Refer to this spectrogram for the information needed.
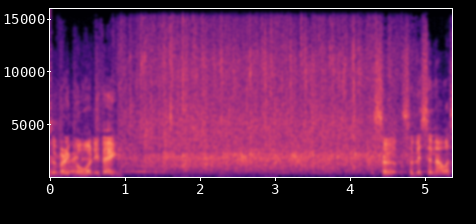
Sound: audience applauding

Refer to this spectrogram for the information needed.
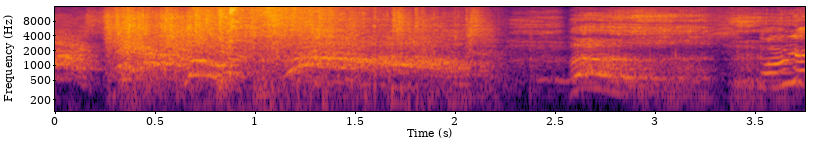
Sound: growls

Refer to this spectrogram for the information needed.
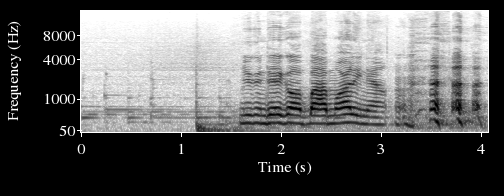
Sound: chuckles

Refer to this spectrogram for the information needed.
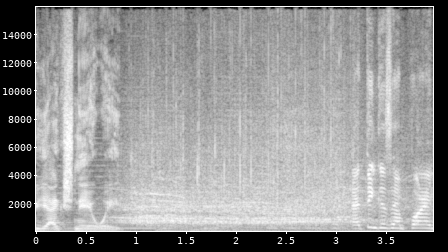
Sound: crowd cheering

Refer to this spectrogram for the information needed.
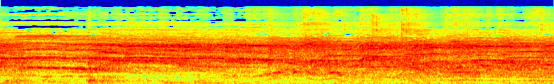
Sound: spectators and team cheering; whistle being blown

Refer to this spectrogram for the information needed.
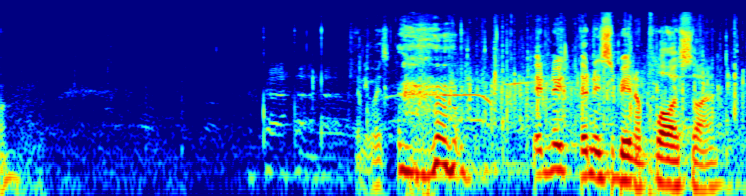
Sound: laughter

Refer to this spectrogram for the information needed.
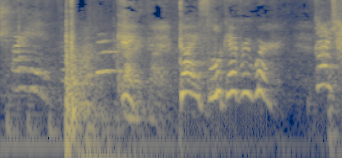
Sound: door shuts

